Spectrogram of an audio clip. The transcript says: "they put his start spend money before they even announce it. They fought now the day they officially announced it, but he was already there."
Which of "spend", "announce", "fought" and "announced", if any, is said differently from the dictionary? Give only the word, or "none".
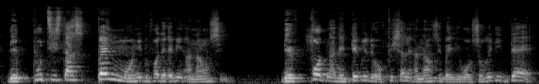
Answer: announced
